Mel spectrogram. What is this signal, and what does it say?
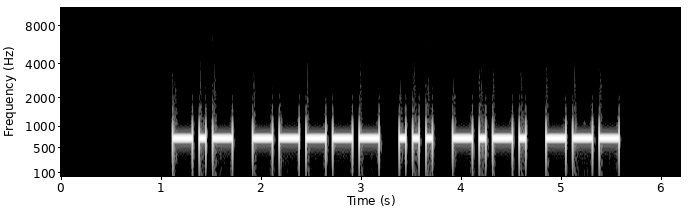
Morse code, heard as a keyed tone, about 18 wpm, 700 Hz. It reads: K0SCO
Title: Speed Racing - USA 1x3 Call Signs 15wpm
